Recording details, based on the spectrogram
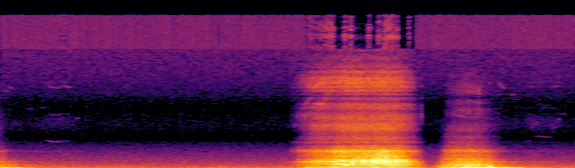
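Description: A loud rattling snore on the in-breath, then a rough snorting out-breath, over quiet room noise: snoring.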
